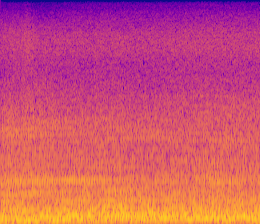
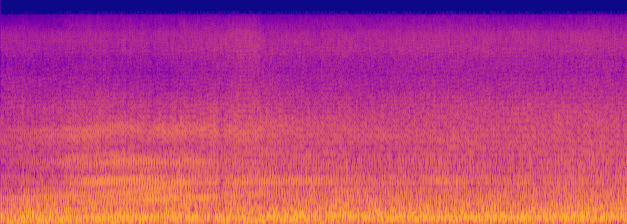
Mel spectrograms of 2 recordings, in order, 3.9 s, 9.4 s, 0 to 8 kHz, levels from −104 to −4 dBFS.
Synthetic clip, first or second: second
